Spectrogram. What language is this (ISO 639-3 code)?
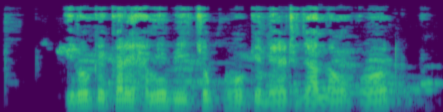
ggg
